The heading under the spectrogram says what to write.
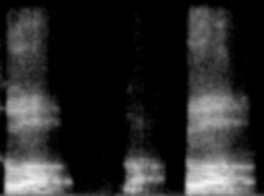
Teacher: chữ t này ta đọc à tưa tưa tưa tưa t dồng chữ thờ ta bật nhẹ hơi · Tờ giống cái thờ, nó bật nhẹ hơi này, thưa thưa.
